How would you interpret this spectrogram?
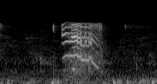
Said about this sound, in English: Kitten's mewing. Brownie. Young Brownie.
